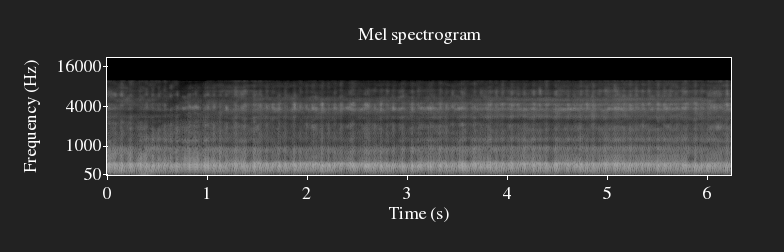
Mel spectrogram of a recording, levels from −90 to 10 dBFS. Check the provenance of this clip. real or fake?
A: fake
